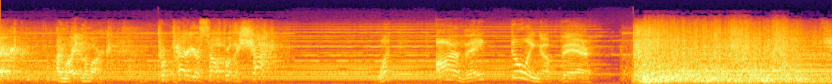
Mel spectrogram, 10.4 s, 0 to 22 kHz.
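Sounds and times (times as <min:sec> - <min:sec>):
speech: 0:00.7 - 0:03.5, 0:04.7 - 0:08.6
loud explosion with sustained crackling rumble: 0:07.9 - 0:10.3.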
